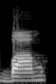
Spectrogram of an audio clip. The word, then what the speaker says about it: bomb: You pronounce it bam, com, lam. Lahat 'yung 'yung suklay. You pronounce it com without B. Hindi comb. Bomb. Hindi you know, hindi bomb. Bomb.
